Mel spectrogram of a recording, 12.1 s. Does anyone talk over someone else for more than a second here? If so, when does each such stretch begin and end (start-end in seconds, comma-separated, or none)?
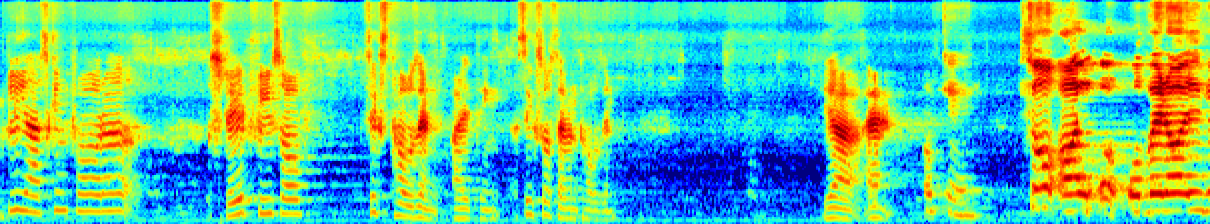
none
